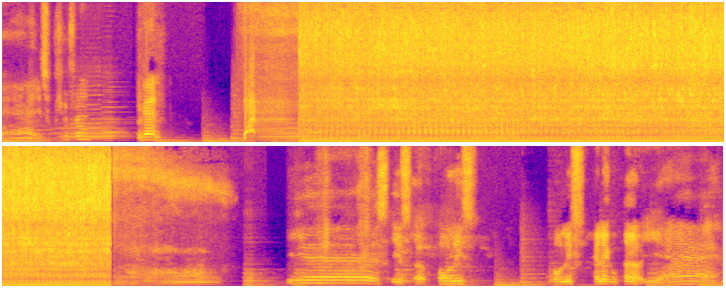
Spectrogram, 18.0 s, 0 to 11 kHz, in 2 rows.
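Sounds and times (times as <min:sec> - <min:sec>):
toy vehicle buzzing hum: 0:03.7 - 0:10.4.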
